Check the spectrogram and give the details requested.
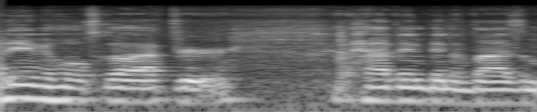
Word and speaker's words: Holtzclaw: I'll let your name there because I don't even know how to spell it. I can how do you say your own. Name? Daniel Holtzclaw. Holtzclaw.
